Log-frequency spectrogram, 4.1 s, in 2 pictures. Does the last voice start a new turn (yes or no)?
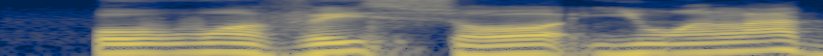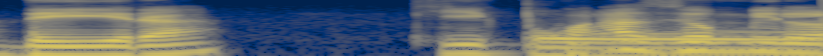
no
